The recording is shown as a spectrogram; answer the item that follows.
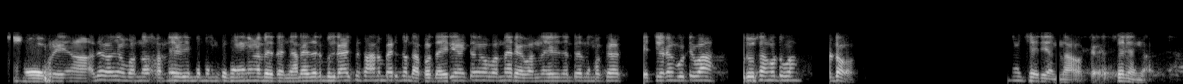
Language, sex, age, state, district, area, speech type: Malayalam, male, 60+, Kerala, Idukki, rural, conversation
